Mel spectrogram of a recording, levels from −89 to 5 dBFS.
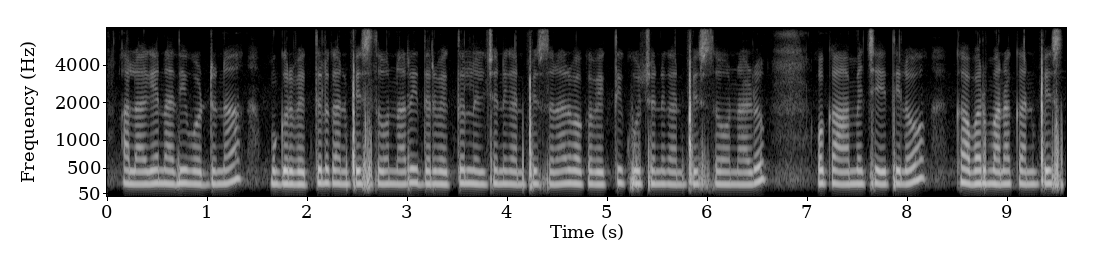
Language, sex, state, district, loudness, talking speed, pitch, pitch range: Telugu, female, Andhra Pradesh, Srikakulam, -26 LUFS, 135 wpm, 230 Hz, 225-235 Hz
